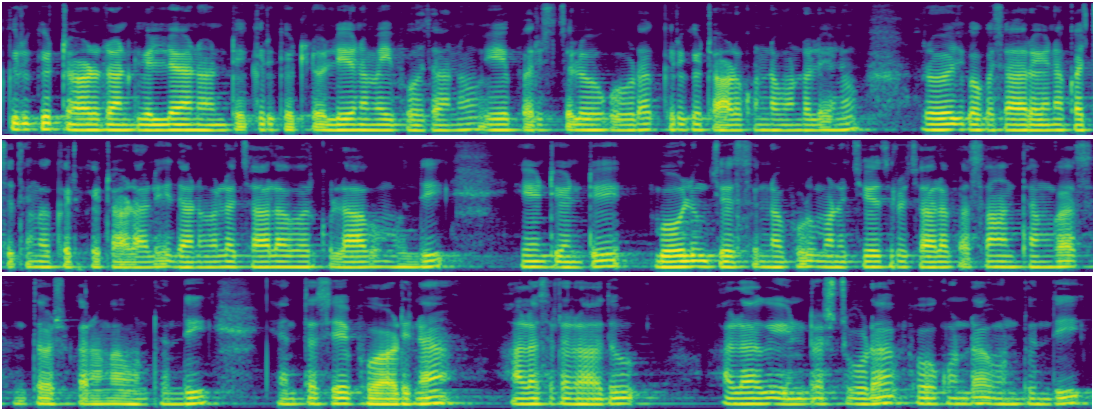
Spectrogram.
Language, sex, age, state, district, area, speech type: Telugu, male, 30-45, Andhra Pradesh, Chittoor, urban, spontaneous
